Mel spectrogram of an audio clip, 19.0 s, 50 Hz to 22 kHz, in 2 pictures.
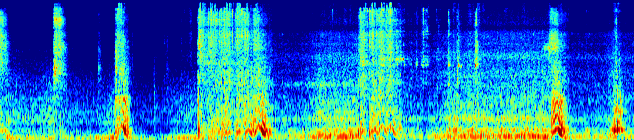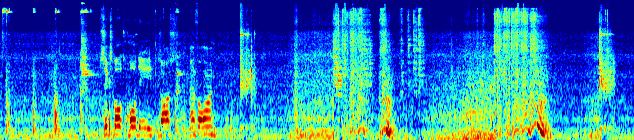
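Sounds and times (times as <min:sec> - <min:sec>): impact wrench bursts: 0:03.0 - 0:04.2, 0:05.0 - 0:07.3, 0:08.0 - 0:11.4, 0:12.0 - 0:16.0, 0:16.8 - 0:18.9
low motor hum: 0:03.0 - 0:19.0.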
